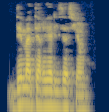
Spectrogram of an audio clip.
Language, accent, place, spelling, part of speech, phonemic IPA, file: French, France, Lyon, dématérialisation, noun, /de.ma.te.ʁja.li.za.sjɔ̃/, LL-Q150 (fra)-dématérialisation.wav
- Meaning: dematerialization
